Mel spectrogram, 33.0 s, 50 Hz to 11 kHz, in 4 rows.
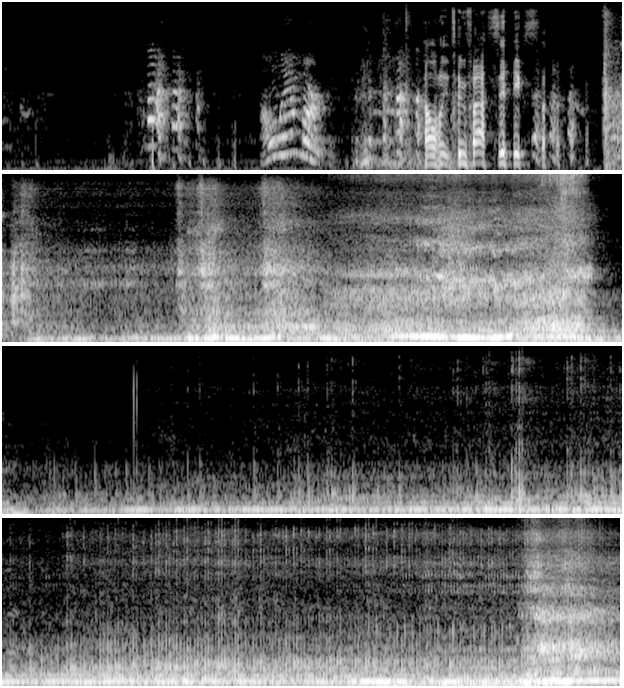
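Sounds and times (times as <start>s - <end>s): car engine revving and idling: 8.6s - 33.0s.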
